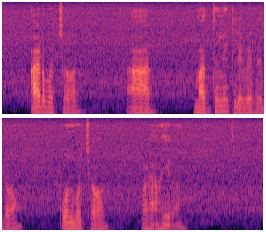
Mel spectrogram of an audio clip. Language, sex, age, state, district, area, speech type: Santali, male, 18-30, West Bengal, Bankura, rural, spontaneous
